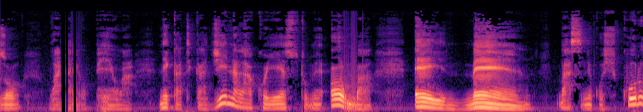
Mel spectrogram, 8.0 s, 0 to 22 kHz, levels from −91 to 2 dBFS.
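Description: Two bursts of processor overload crackle occur in this speech, from 0.76 to 1.01 s and again from 4.30 to 4.54 s, right after "katika jina lako yesu". In each, the processor misses a run of buffer deadlines, and every missed block drops to silence with hard edges. The result is a gritty, tearing crackle over the speech. The spacing of the dropouts fits buffers of around 10 ms.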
